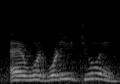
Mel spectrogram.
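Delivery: high, loud alarmed cry; shocked yell. Acted. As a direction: shout it in disbelief at a friend. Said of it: "Oliver said".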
